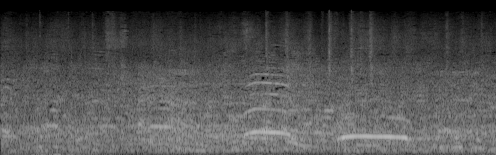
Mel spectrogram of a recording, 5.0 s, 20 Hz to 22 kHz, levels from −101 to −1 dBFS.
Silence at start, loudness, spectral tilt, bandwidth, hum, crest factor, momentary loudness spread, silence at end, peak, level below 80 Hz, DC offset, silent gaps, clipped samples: 0 s; -37 LUFS; -4.5 dB/octave; 16.5 kHz; none; 16 dB; 9 LU; 0 s; -22 dBFS; -68 dBFS; under 0.1%; none; under 0.1%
